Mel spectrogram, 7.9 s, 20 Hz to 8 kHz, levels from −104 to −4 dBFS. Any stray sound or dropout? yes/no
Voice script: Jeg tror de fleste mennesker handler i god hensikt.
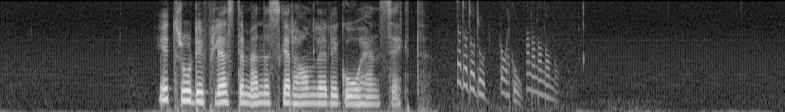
yes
